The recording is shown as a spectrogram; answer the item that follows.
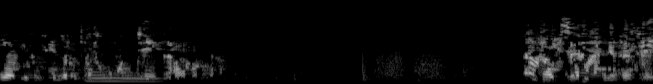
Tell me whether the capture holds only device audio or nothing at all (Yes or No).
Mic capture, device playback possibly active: No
